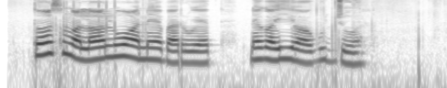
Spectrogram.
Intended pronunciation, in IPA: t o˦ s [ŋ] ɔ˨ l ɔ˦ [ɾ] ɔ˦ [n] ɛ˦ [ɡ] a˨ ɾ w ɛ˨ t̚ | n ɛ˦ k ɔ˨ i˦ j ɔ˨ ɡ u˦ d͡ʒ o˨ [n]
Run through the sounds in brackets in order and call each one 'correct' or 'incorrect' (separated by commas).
correct, incorrect, correct, incorrect, correct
